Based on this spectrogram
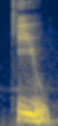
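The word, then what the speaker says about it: きゅ: এটার উচ্চারণ হবে কিয়া আবার দেখেন কি এর সাথে আমি ব্যবহার করেছি ইউ তাহলে এটা হবে কিউ কি এর সাথে যুক্ত করেছি ইও কিও কি যোগ ইয়া কিয়া কি যোগ ইউ কিউ কি যোগ ইও এটা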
